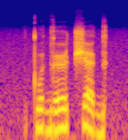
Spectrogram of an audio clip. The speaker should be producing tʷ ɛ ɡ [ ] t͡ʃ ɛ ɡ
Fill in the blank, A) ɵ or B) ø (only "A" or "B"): B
